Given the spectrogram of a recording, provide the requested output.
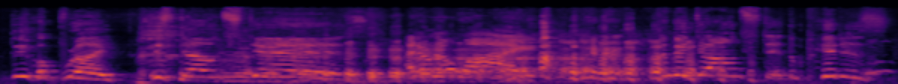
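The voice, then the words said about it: Imitates another person's voice. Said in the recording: “I'll do my grandpa ... I do that voice too”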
